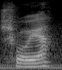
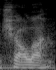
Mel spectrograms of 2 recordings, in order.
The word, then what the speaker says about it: cholla: I think they're pronounced cholla, but we always call them cholla.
